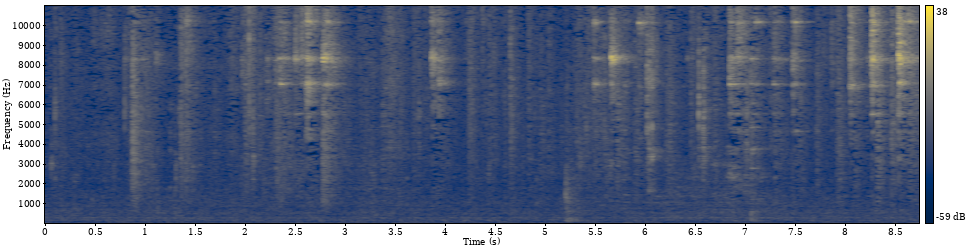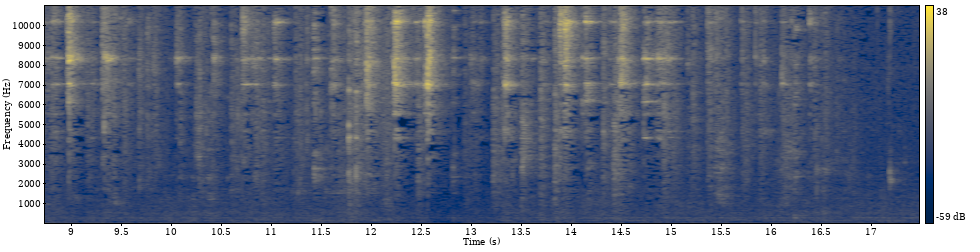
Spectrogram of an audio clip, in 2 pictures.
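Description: Close-miked eating sounds: wet chewing and mouth clicks as a forkful of food is eaten, thickest about halfway through, with a fork now and then touching the plate, over a low steady hum.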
